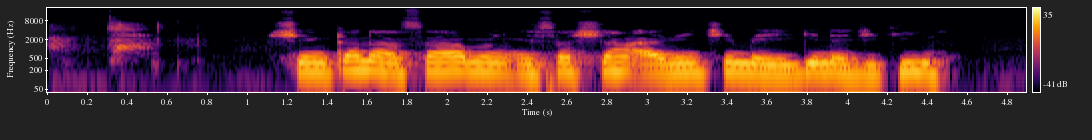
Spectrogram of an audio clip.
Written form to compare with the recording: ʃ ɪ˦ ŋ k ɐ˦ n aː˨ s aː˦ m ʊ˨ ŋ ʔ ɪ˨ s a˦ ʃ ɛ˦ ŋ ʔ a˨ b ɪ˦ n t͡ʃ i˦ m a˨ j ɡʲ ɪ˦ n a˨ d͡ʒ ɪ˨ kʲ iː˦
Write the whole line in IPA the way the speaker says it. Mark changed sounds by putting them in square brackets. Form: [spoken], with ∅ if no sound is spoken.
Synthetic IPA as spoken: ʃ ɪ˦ ŋ k ɐ˦ n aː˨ s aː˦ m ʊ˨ ŋ ʔ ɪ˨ s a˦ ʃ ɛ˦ ŋ ʔ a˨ b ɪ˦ n t͡ʃ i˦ m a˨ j ɡʲ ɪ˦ n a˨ d͡ʒ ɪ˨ kʲ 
